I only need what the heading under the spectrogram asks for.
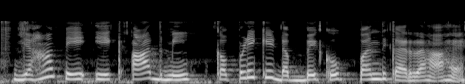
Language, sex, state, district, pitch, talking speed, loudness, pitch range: Hindi, female, Jharkhand, Palamu, 230 Hz, 155 wpm, -15 LUFS, 210-250 Hz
